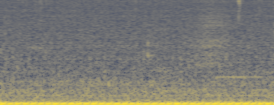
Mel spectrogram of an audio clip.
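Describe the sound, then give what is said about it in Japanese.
Steady low rumble of a car interior while driving on the way to the airport, a constant deep engine and road drone with faint hiss above it, no voices, continuous throughout. “この音源は今空港に向かう途中で車内でと走りながら録音してますけど、”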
